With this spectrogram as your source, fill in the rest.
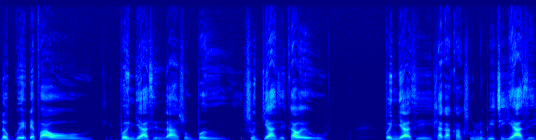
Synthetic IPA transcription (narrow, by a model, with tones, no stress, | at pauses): nɐ˦ɡʷe˨ɗe˦pa˦wo˦ | b̥ɐ˨ŋɡʲa˨si˨n˦ɗa˨˦sṵ˦kba˨nsu˦k̚ɡʲa˨s̬i˨ka˦we˨wṵ˦ | b̥ɐ˨ŋɡʲa˨s̬i˨ɬa˦ka˦ka˨ksu˦klu˨bi˨t͡ʃi˦ɡʲa˨s̬i˦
